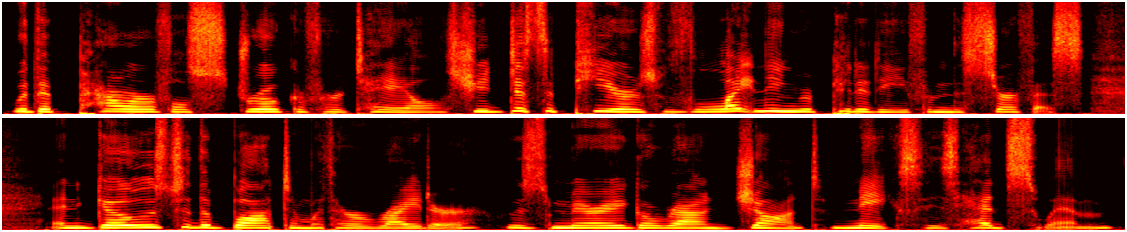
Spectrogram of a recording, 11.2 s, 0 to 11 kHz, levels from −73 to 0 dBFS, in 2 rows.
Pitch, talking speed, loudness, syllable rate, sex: 230 Hz, 170 wpm, -19 LUFS, 4.5 syllables/s, female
